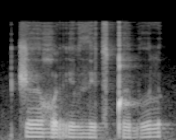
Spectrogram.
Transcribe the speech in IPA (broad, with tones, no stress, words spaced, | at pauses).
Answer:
t͡ʃəː˨ʁʷə̰˨ rɪ˨l ðɪ˨t͡sǃə˨bʊ˦l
